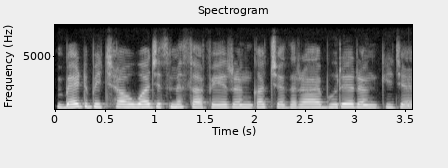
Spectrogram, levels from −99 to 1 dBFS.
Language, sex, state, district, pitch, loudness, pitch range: Hindi, female, Chhattisgarh, Kabirdham, 240 Hz, -16 LUFS, 235-255 Hz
